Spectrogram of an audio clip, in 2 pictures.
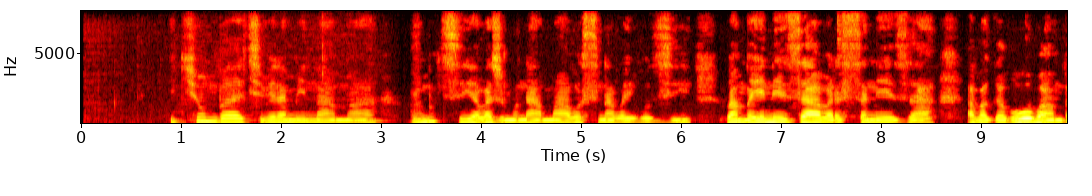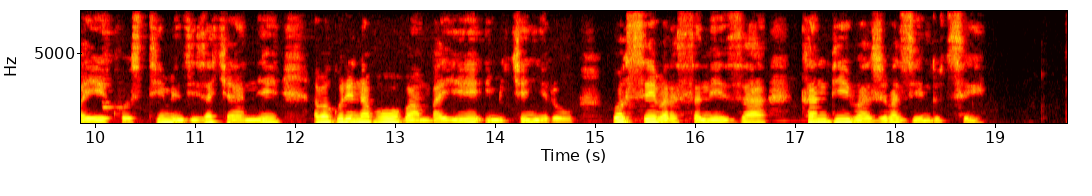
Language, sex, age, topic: Kinyarwanda, female, 25-35, government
